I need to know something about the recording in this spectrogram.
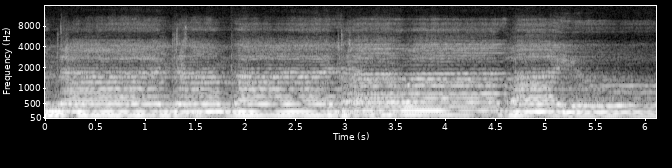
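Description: A mantra chanted by low voices on long held notes in Tibetan Buddhist style, the phrases breaking briefly about every two seconds.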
